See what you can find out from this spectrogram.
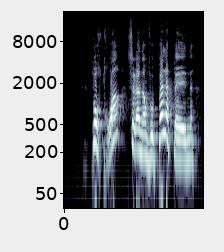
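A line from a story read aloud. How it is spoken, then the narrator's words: Curt reply. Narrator (French): répondit-elle sèchement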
